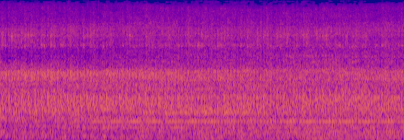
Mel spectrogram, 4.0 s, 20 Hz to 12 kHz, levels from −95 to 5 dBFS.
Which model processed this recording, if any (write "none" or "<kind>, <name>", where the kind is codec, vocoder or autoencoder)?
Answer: none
